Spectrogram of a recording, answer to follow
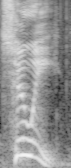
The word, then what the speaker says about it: TUI: number five tui cruises they say it two e two e cruises how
